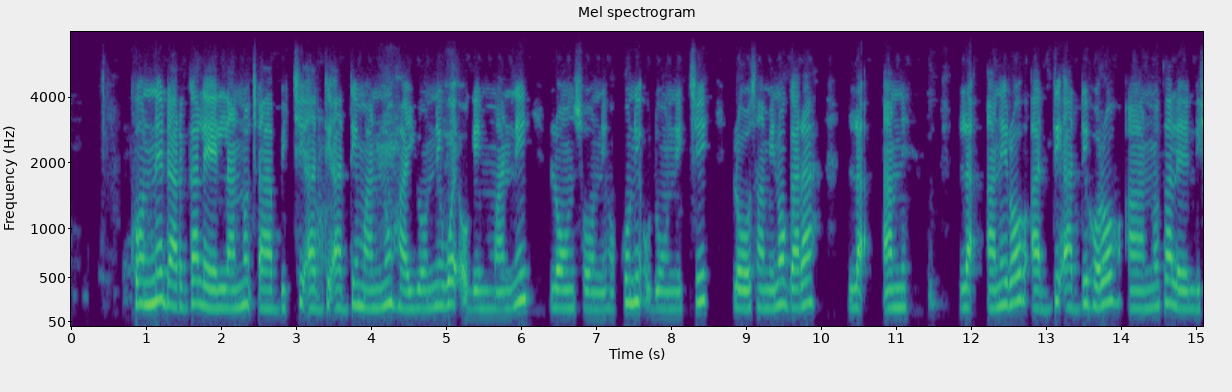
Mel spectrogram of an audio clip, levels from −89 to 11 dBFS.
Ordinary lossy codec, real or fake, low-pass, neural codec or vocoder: Opus, 24 kbps; real; 7.2 kHz; none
